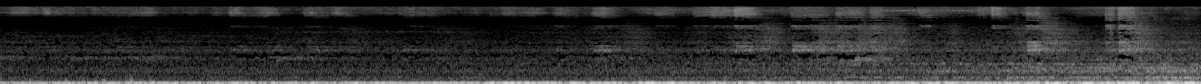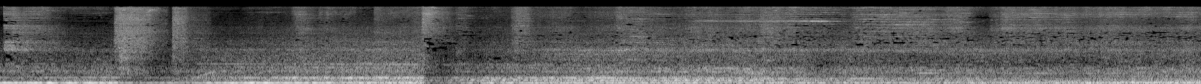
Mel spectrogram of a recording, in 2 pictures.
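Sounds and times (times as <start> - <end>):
freight train rumbling past: 0.0 - 24.0
wheels on rail: 0.0 - 24.0.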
